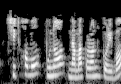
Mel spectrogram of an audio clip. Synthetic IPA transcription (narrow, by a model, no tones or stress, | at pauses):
sitʰxɔmupunɔnamakɔɹɔnkoɹibɔ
